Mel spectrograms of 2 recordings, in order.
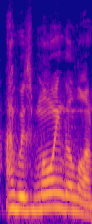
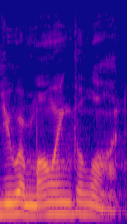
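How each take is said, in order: First: Higher and louder, stressing "mowing"; upset young man. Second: Said in the usual way. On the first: Retold or imitated. Young man tells Frank what happened, loud and higher. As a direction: blurt "I was mowing the lawn" in distress.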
